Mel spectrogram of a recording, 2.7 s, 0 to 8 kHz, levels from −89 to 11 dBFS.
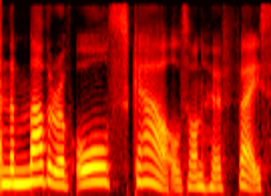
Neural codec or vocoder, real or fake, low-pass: codec, 16 kHz, about 1 kbps, DyCAST, with the encoder's durations; fake; 7.2 kHz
